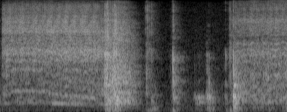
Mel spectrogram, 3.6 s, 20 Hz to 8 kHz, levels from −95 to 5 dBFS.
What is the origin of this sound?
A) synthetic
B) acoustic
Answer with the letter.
B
